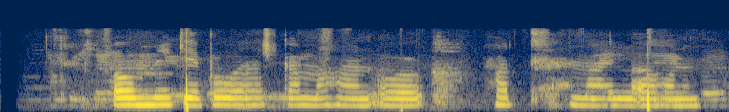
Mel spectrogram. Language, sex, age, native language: Icelandic, female, 12, Icelandic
